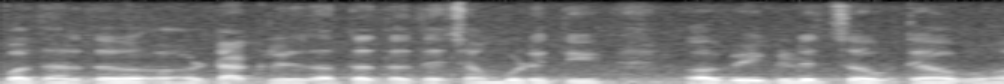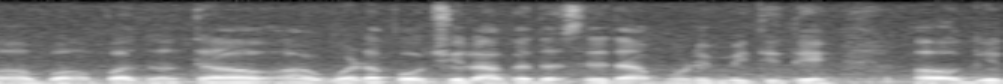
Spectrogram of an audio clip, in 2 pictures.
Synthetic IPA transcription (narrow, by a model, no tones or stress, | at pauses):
pəd̪aɾt̪ʰəʈaklelad͡zat̪at̪ːəːjat͡ɕamuɭet̪iː | ʋeɡɭet͡səʋt̪japət̪jaʋəɽapawt͡ɕilaɡət̪əslet̪jamuɭemiːt̪it̪ʰeɡe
